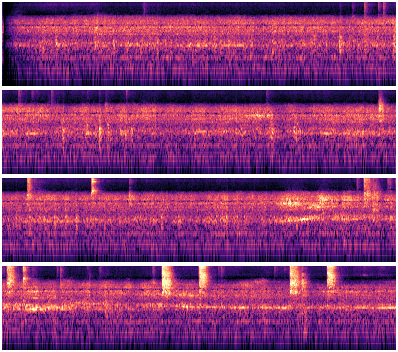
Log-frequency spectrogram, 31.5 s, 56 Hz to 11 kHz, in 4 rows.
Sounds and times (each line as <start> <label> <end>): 0.0 bullet train 31.5
0.0 wind 31.5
